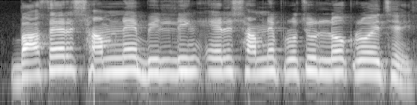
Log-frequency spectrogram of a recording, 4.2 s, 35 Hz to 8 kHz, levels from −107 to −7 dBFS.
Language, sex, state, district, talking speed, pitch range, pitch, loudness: Bengali, male, West Bengal, Cooch Behar, 100 wpm, 180-200 Hz, 190 Hz, -16 LUFS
